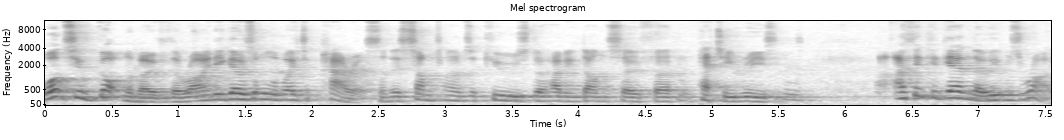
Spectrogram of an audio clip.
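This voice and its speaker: Speaking at a very fast pace, a man uses very wide pitch swings. His pitch is fairly high, and audible room echo surrounds him. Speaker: history professor. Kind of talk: lecture; Q&A answers. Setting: lecture theatre with audience. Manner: seated while speaking.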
